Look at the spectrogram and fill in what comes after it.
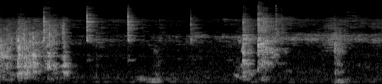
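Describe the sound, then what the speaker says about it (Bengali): Vegetables, including gourd, sautéed in a pan for a fish-head dish, with a run of sharp utensil clinks and scrapes against the pan, close and fairly loud, with no talk. "আর সবজি এখন আমি এইভাবে কষিয়ে"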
